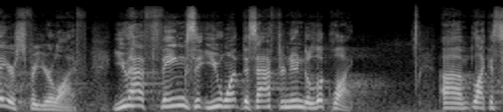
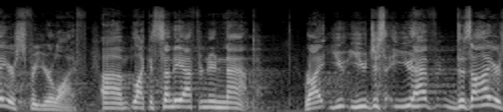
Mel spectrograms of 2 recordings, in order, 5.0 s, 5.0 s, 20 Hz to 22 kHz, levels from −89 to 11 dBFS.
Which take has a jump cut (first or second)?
second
